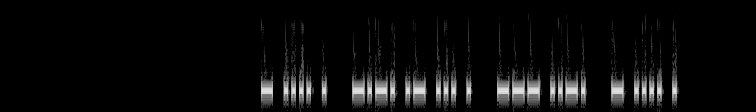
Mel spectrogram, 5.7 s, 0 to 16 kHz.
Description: Morse code, heard as a keyed tone, about 44 wpm, 700 Hz. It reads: THE CASE OF THE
